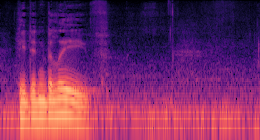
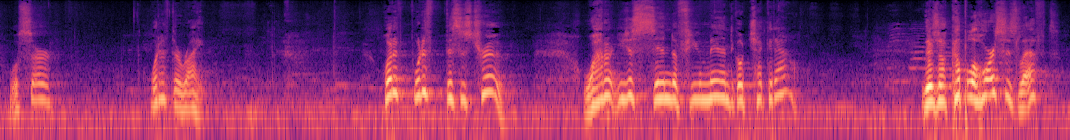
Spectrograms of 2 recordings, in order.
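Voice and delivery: timid servant; 6 semitones higher than usual. Acted.

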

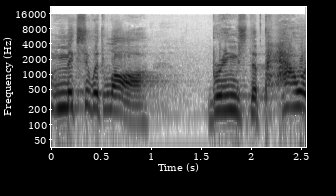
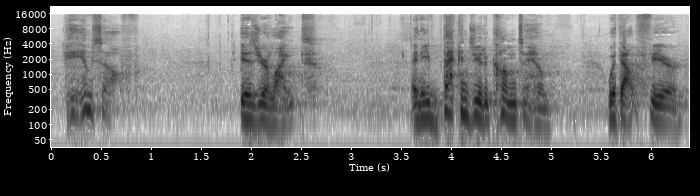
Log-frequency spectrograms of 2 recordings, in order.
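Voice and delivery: soft and lower; quiet, lower, intimate; hushed; 5 semitones lower, 5 dB quieter than usual. Real, not acted. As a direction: draw them in with a near-hush. Intimate close of the point.

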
